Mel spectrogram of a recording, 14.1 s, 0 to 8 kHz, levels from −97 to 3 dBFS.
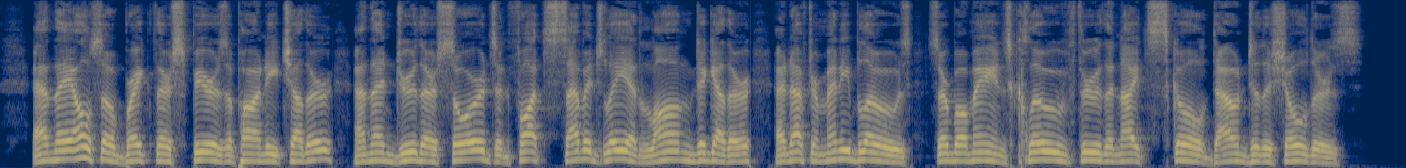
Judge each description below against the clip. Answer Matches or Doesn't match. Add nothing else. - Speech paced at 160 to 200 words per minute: Doesn't match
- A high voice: Doesn't match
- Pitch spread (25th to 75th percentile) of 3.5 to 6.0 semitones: Doesn't match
